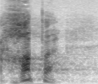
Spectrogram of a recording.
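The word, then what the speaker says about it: chuppah: I think you have to almost pronounce it with like a German growl in your throat to say it right, but like a huppa is what it was called.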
